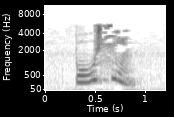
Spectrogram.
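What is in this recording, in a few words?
"不幸", Mandarin Chinese; chinese-flashcards; hsk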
